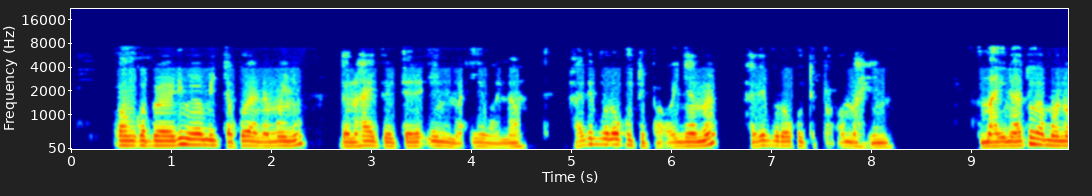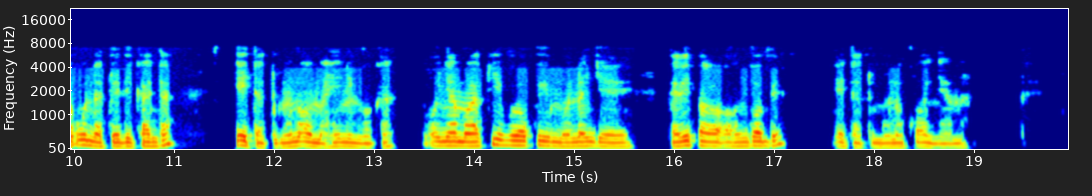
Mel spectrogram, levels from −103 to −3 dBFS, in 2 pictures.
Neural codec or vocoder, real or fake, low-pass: none; real; 7.2 kHz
